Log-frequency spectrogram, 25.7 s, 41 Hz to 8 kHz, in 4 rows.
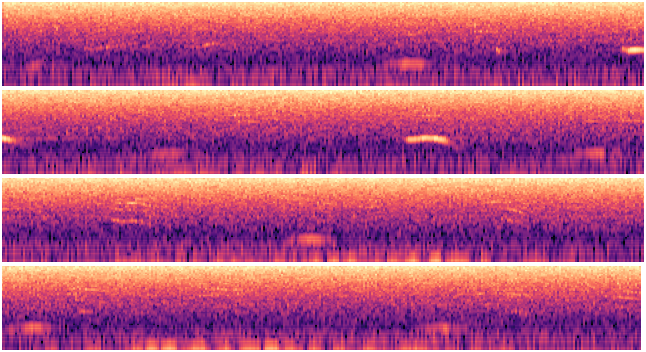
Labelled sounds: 8.8	9.0	humpback whale, 1.0 to 1.2 kHz
12.6	12.9	humpback whale, 0.99 to 1.2 kHz
17.8	18.1	humpback whale, 0.86 to 1.2 kHz
21.3	21.5	humpback whale, 1.7 to 2.0 kHz
25.3	25.6	humpback whale, 0.99 to 1.2 kHz

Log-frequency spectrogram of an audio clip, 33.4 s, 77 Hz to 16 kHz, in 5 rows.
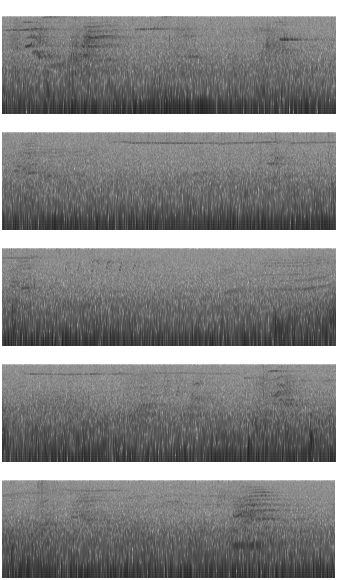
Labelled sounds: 0.0	2.3	killer whale, southern resident, 0.57 to 7.9 kHz
5.1	6.0	killer whale, southern resident, 1.4 to 6.1 kHz
20.5	22.0	killer whale, southern resident, 4.9 to 6.0 kHz
27.9	29.1	killer whale, southern resident, 1.2 to 5.3 kHz

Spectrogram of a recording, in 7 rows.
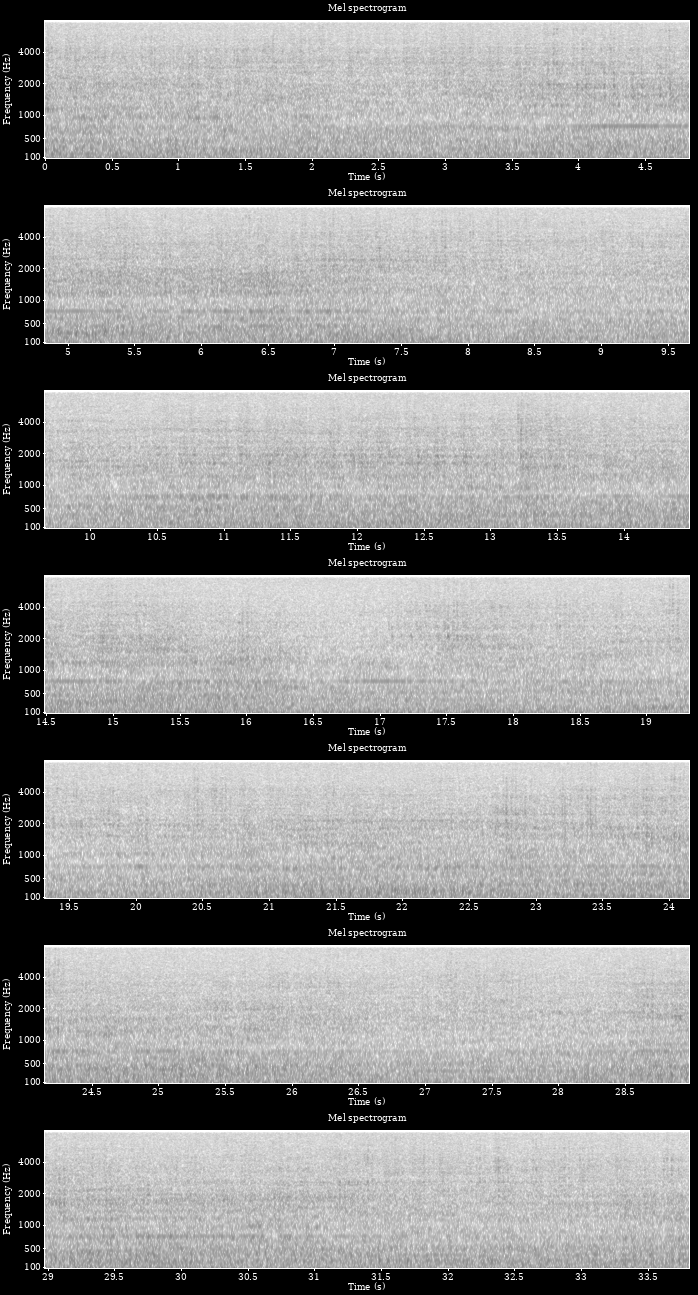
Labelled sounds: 11.6	11.8	vessel noise, 3.0 to 3.2 kHz

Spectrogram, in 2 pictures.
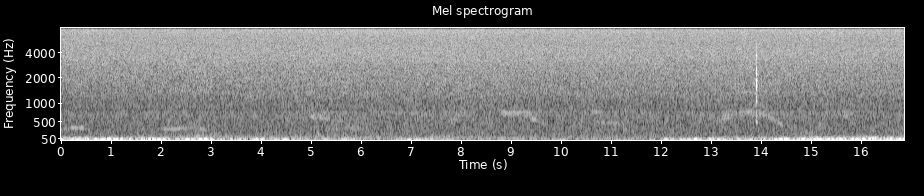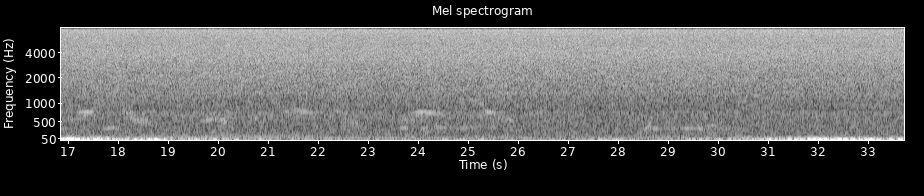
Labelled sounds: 21.5	21.8	humpback whale, 0.80 to 0.86 kHz

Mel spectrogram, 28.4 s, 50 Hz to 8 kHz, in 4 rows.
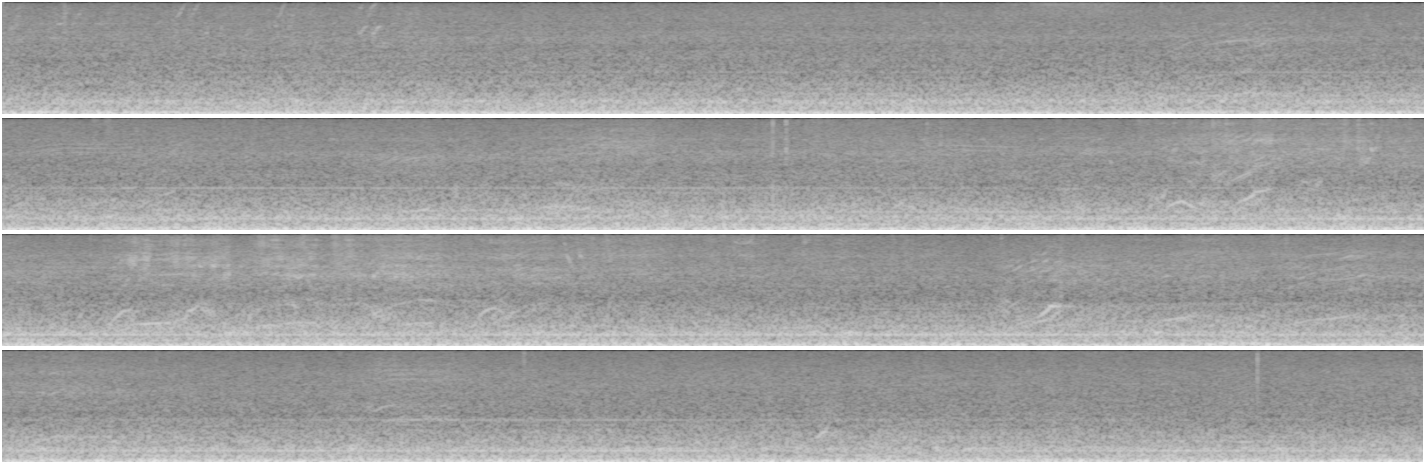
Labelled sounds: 6.0	6.4	killer whale, southern resident, 1.8 to 3.3 kHz

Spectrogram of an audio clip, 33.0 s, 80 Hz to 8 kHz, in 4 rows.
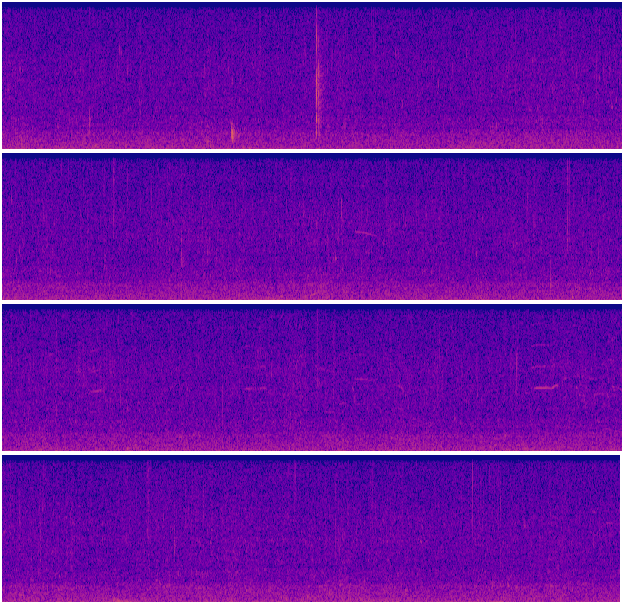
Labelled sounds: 13.0	13.3	Pacific white-sided dolphin, 3.5 to 3.8 kHz
21.2	21.5	Pacific white-sided dolphin, 3.8 to 4.0 kHz
23.6	24.0	Pacific white-sided dolphin, 3.4 to 5.8 kHz

